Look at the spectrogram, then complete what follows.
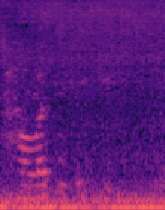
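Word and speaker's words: hala kahiki: In Hawaiian, it's pronounced halatiki, which means traveling pineapple.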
